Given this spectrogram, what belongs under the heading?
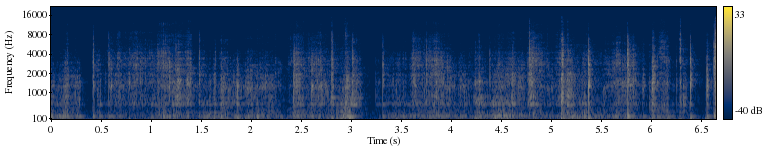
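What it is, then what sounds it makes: Wooden tray scratched with nails. Long fake nails scratch and rub across a large, round end-grain wooden tray with a checkerboard block pattern and a raised rim, held upright. A steady, dry, bright rasp of scraping is broken by sharp little clicks and skitters, with a brief lull just after the three-second mark. The scratching picks up again with more scattered, pointed taps toward the end.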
